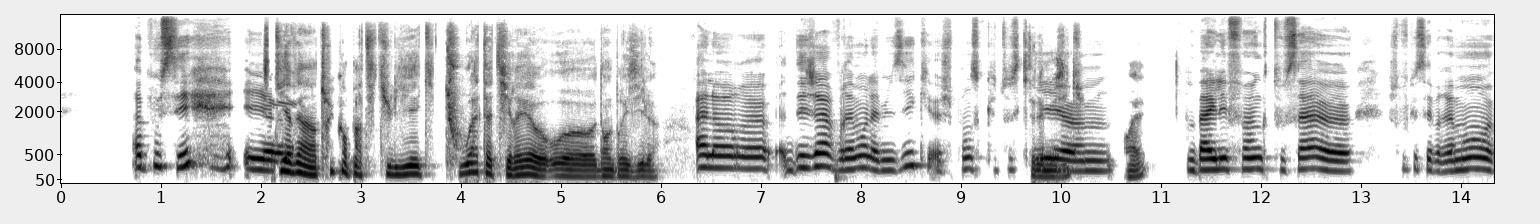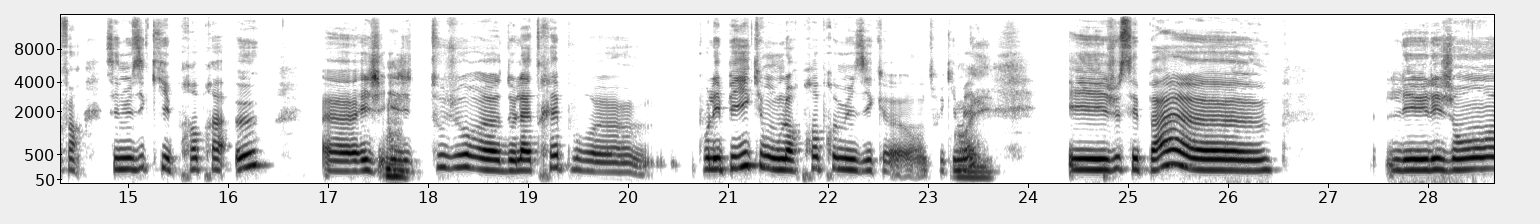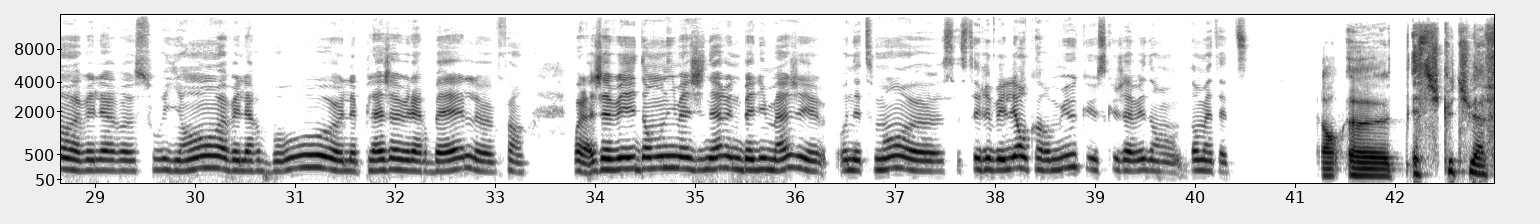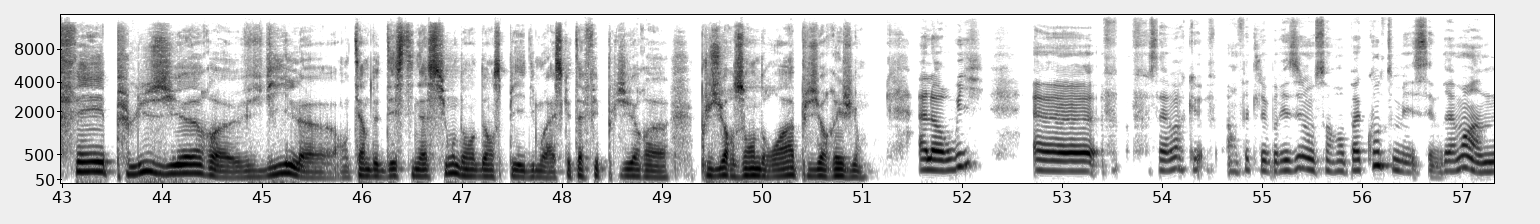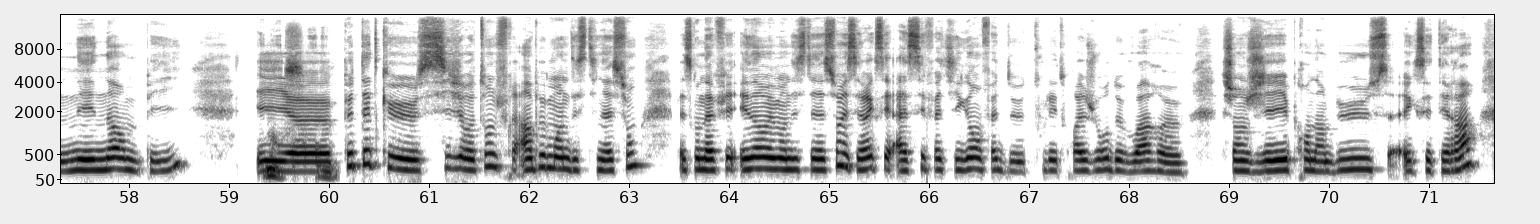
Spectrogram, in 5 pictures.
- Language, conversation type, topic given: French, podcast, Quel est le voyage le plus inoubliable que tu aies fait ?
- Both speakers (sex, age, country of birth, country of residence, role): female, 25-29, France, Germany, guest; male, 45-49, France, France, host
- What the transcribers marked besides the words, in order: tapping; stressed: "toi"; stressed: "eux"; stressed: "énorme"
